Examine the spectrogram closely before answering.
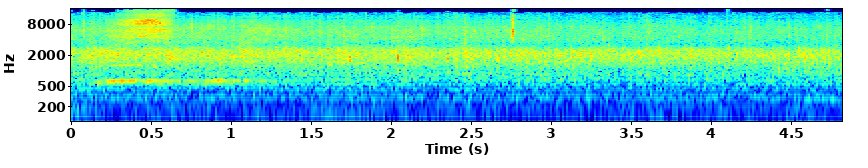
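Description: An audience applauds steadily, cheering on people who are getting baptized as they walk out, a dense wash of clapping that holds at an even, fairly loud level throughout, with a brief high whistle-like cheer near the start.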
